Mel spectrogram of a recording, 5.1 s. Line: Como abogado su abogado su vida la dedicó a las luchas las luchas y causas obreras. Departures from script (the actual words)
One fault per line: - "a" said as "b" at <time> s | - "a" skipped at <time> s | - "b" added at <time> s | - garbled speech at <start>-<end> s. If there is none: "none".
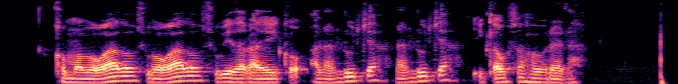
none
